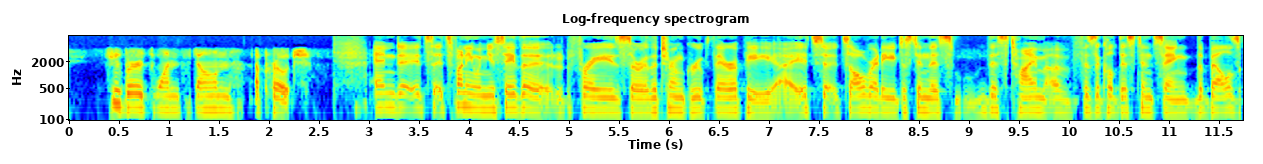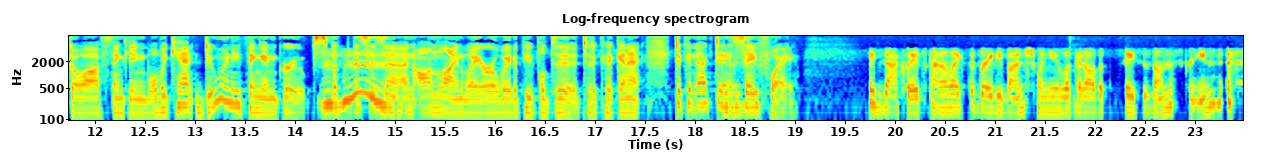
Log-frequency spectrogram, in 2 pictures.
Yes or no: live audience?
no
